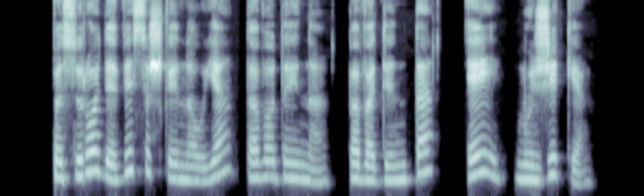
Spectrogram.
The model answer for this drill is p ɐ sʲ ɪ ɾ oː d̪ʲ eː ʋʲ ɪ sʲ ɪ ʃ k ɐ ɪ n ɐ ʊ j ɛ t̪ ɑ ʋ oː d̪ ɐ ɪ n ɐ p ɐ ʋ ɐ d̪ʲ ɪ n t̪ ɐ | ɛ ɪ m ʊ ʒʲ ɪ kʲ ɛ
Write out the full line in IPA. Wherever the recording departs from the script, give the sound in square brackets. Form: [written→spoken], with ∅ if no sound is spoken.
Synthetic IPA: p ɐ sʲ ɪ ɾ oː d̪ʲ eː ʋʲ ɪ sʲ ɪ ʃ k ɐ ɪ n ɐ ʊ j ɛ t̪ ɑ ʋ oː d̪ ɐ ɪ n ɐ p ɐ ʋ ɐ d̪ʲ ɪ n t̪ ɐ | ɛ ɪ m ʊ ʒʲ ɪ kʲ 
